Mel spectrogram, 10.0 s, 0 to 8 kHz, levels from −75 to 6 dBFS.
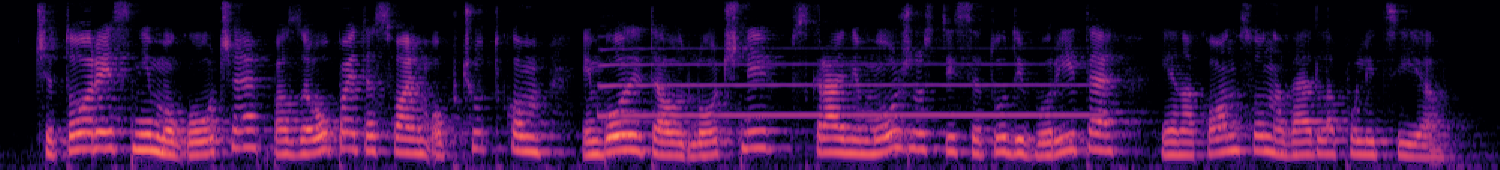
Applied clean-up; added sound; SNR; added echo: none; Trumpet; 14 dB; reverberation time 0.5 s.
